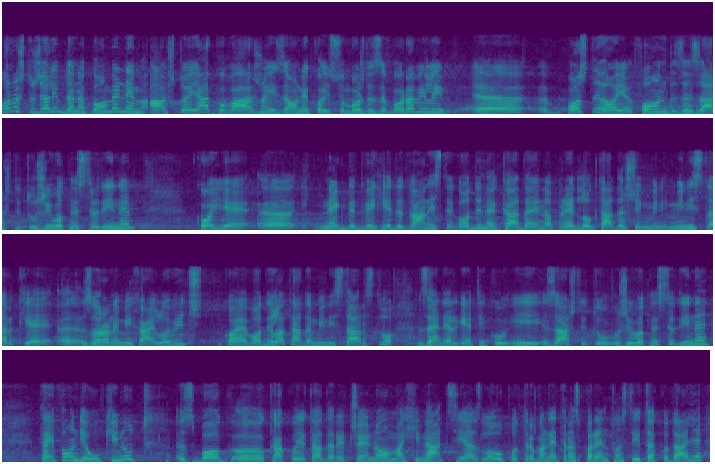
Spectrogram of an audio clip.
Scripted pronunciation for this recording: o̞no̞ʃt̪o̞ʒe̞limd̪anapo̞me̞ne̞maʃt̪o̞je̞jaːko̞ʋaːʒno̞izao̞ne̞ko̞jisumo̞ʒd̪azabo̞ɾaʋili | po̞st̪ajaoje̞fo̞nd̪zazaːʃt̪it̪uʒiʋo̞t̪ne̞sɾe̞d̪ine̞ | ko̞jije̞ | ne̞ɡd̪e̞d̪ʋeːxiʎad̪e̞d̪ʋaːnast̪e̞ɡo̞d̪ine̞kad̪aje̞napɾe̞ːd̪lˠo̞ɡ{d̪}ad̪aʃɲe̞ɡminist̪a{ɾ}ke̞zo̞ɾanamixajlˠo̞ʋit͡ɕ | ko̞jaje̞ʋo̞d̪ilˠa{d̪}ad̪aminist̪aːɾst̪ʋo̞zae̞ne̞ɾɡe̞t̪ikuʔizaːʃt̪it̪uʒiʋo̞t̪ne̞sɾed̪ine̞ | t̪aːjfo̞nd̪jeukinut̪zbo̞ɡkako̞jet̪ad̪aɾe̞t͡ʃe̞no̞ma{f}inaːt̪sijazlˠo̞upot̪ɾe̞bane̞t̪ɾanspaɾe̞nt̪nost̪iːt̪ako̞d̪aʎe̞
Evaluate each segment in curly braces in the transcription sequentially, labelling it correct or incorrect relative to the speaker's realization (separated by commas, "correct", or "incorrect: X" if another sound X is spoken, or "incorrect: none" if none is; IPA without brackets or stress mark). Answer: incorrect: t̪, correct, incorrect: t̪, incorrect: x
